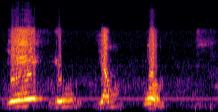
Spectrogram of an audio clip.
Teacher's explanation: When you pronounce Om, A emerges from the throat, originating in the region of the navel. U grows over the tongue. M ends on the lips.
